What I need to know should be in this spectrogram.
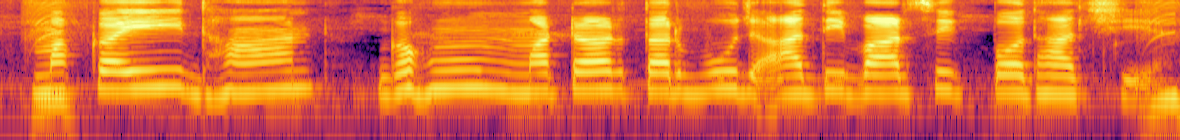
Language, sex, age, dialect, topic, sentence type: Maithili, female, 36-40, Eastern / Thethi, agriculture, statement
